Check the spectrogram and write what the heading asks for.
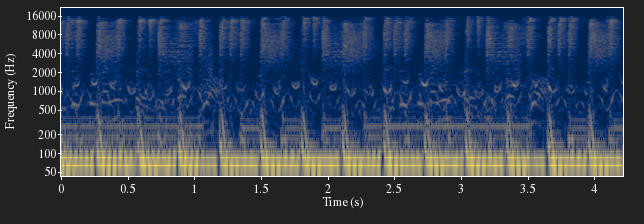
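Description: Free-party tekno live set: a steady heavy bass and a fast, dense beat, with short chirping, gobbling synth blips riding over it.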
